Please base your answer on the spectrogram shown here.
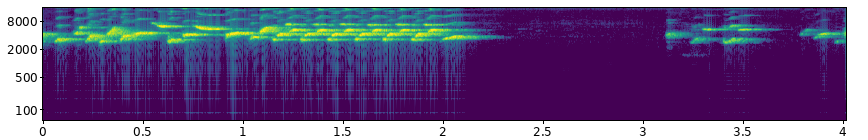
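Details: High, fast rolling trill of a misto hybrid canary, part of a tutoring recording for young birds, followed by silence and a couple of short chirped phrases.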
